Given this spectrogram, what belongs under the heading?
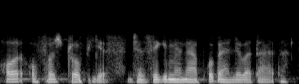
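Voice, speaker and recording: A man's voice: on the low side, monotone, moderate pace, gravelly. A man with an Indian English accent teaching English reading, spelling each word letter by letter and then repeating it. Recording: tinny phone-like audio.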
